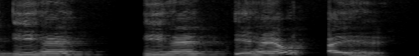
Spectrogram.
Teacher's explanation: जीभ के अगले हिस्से से जो स्वर निकलते हैं उनको अग्र स्वर के नाम से जाना जाता है। इसमें ई है, ए है और ऐ है।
